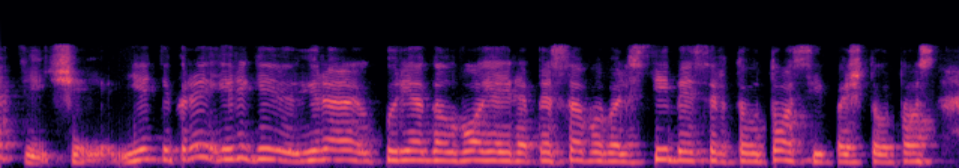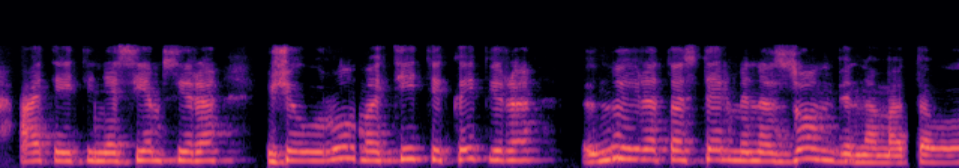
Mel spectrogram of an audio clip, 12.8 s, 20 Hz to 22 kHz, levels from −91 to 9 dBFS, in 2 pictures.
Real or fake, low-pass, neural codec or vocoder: fake; 7.2 kHz; vocoder, 24 kHz, 100 mel bands, Vocos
